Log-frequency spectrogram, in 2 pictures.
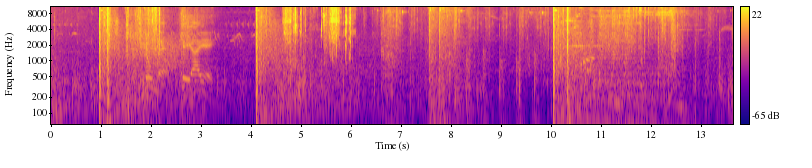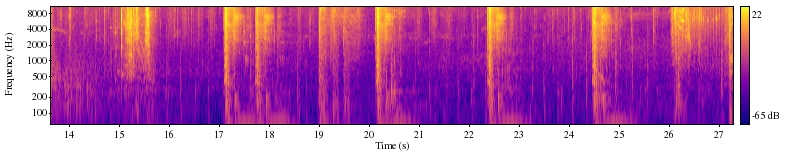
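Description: Gunshots crack in short bursts from a video game.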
